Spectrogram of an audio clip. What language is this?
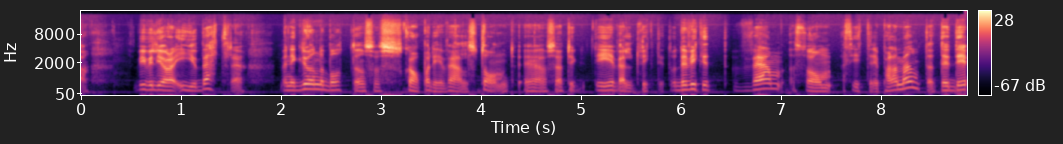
Swedish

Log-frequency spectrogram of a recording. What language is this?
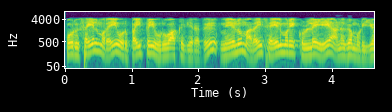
Tamil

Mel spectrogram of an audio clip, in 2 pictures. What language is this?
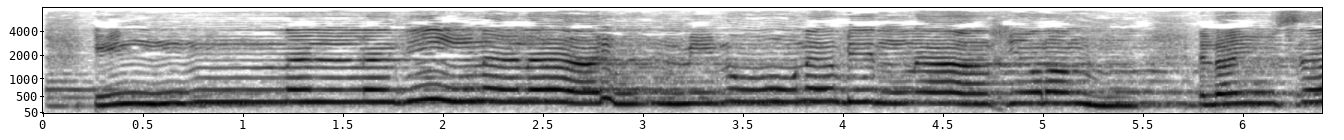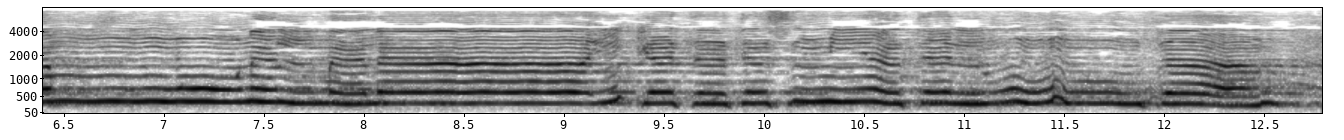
Arabic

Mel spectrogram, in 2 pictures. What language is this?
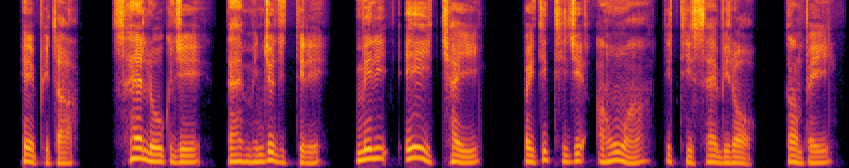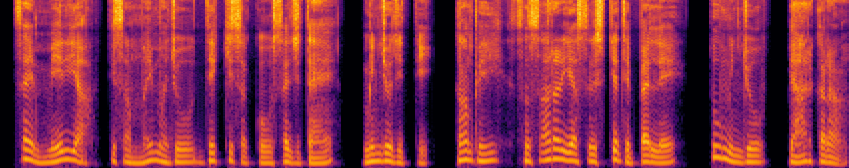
Bilaspuri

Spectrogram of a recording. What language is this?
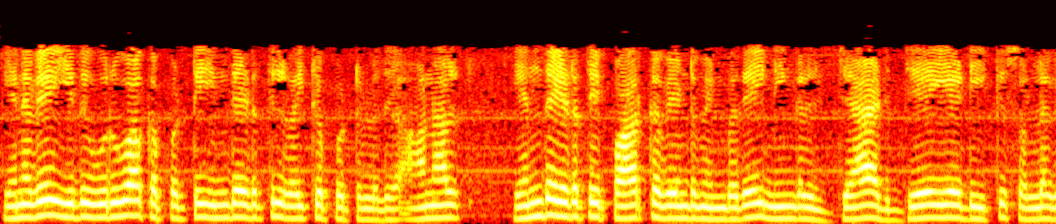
Tamil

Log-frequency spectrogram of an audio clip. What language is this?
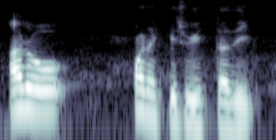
Bangla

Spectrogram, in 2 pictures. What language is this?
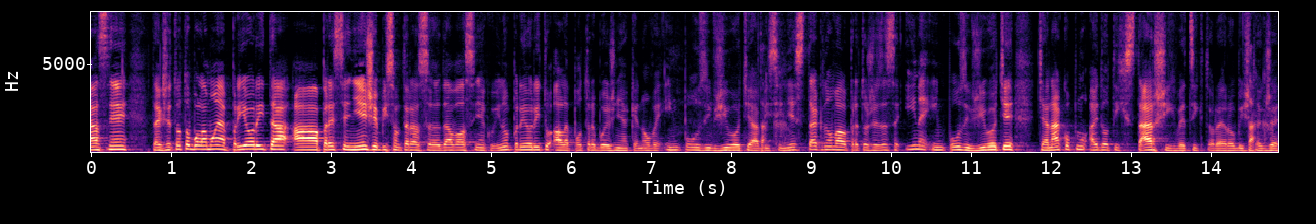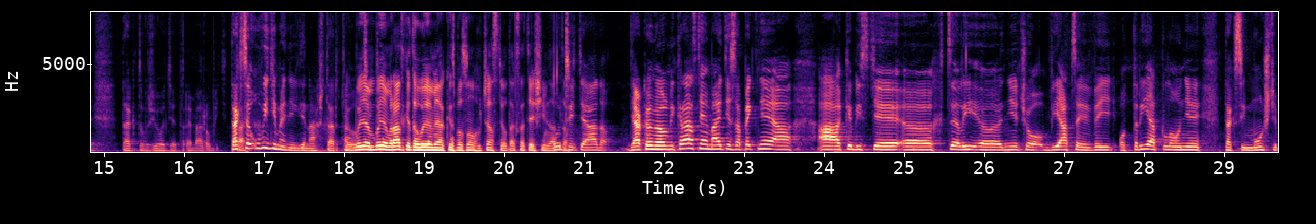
Slovak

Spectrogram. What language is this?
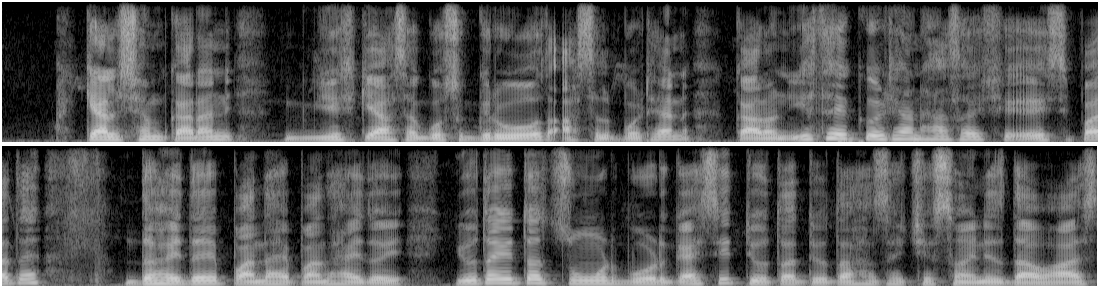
Kashmiri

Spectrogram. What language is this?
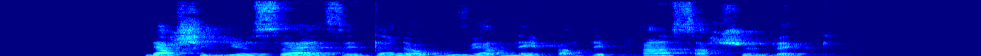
French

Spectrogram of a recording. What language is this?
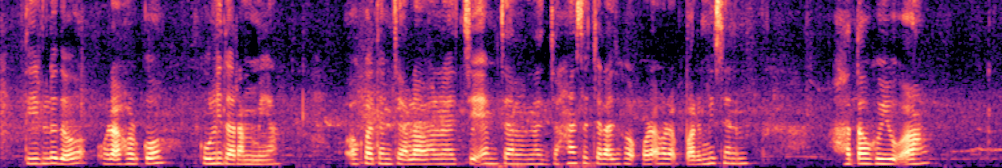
Santali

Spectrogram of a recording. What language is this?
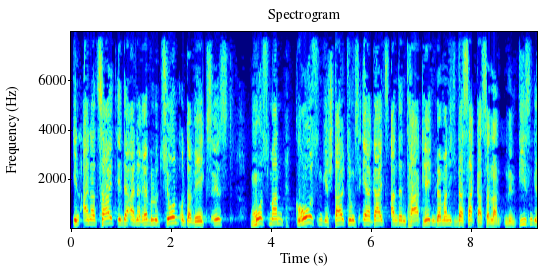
German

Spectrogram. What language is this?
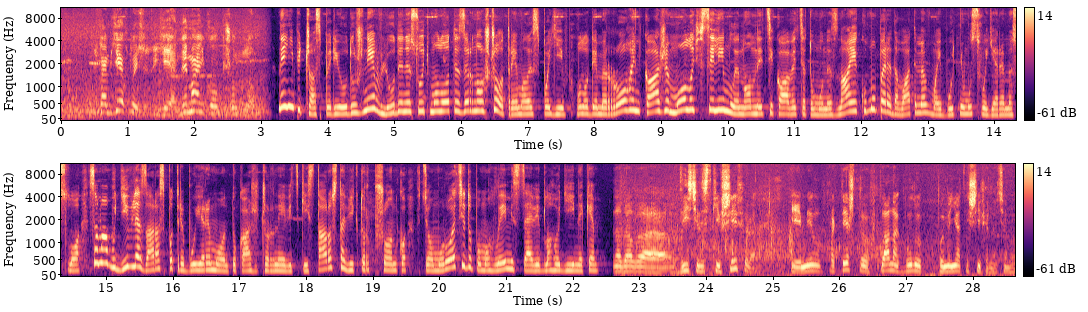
Ukrainian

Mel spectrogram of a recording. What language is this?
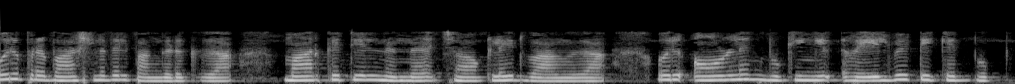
Malayalam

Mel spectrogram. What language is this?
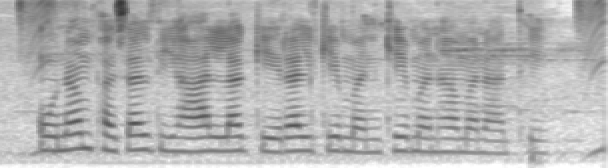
Chhattisgarhi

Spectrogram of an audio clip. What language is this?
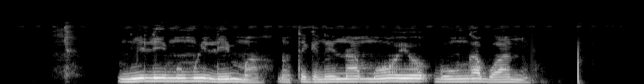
Hemba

